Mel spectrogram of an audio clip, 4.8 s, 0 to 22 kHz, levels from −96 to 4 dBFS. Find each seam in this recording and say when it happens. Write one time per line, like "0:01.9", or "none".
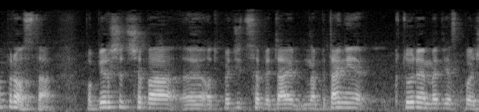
none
